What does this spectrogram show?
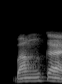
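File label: "bangkai", Malay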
